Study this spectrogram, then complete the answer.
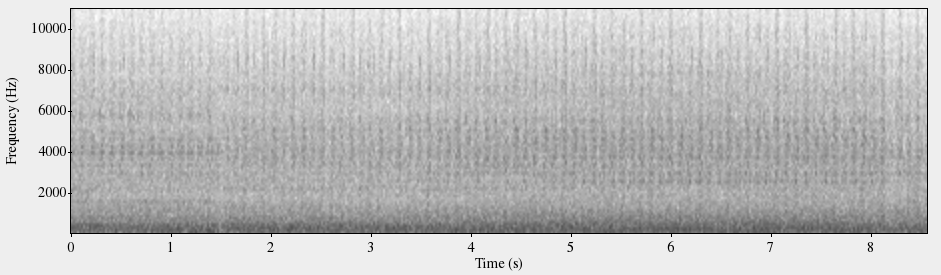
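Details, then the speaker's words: Land Rover Discovery 3 2.7L TDV6 diesel, 255,000 km, after oil change: steady idle with faint light tick over the rumble; owner accepts ticking for mileage, injectors never changed and may need checking. "So it's running good, a bit of ticking, but it's run 255,000 kilometers, so it's allowed to tick a bit."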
